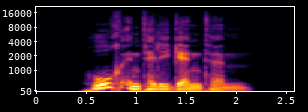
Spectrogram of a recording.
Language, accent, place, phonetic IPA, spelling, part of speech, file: German, Germany, Berlin, [ˈhoːxʔɪntɛliˌɡɛntəm], hochintelligentem, adjective, De-hochintelligentem.ogg
- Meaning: strong dative masculine/neuter singular of hochintelligent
